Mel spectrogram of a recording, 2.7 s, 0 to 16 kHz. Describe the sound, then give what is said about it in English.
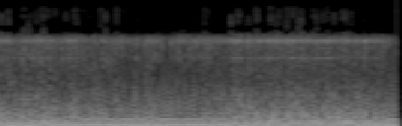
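Inside a C-130 military transport aircraft in flight on a critical care medical transport mission in Afghanistan, the engines give a loud, constant drone. The low rumble and broad hiss run unbroken throughout, with no talk. “A lot of times we're sitting in the side on the C-130, and we have our feet up like this, bracing it so it doesn't bounce as much.”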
